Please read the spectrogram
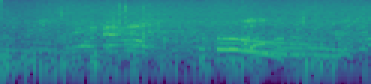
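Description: Spectators' voices calling out, then one long drawn-out cry from about halfway through.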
